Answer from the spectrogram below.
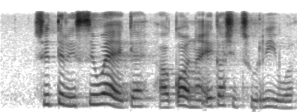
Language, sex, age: Tsonga, female, 20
